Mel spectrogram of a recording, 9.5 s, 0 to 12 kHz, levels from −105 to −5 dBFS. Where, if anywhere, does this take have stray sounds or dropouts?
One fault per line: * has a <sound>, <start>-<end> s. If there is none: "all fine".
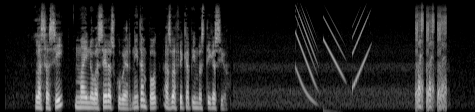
* has a chirp, 5.9-7.5 s
* has a laugh, 8.3-8.9 s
